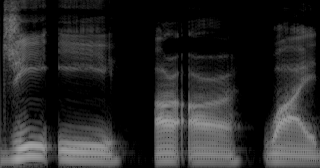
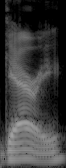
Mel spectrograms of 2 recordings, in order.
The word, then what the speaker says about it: Gerry: Jack, meaning the G pronounced as a J. I had a funny call yesterday, uh, with a gentleman called Jerry. But, um, you know, spelled G E R R Y.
